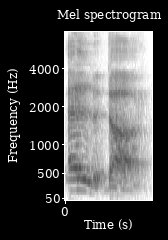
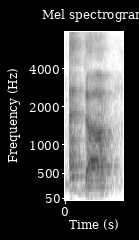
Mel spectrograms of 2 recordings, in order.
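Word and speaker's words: الدار: je mets l'article el, est-ce que je dois dire ad-dar ou el-dar? C'est évident et vous le savez qu'on dit ad-dar.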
